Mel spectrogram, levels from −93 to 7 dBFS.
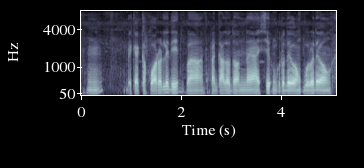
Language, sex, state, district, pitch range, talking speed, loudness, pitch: Chakma, male, Tripura, Unakoti, 90-100 Hz, 165 wpm, -17 LUFS, 95 Hz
